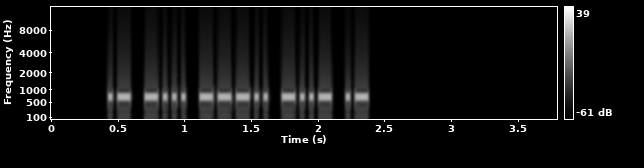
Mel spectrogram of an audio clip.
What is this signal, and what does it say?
Morse code, heard as a keyed tone, about 34 wpm, 700 Hz. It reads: AB8XA
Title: USA Call Signs - 5 Characters - 35wpm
